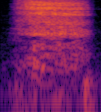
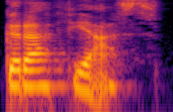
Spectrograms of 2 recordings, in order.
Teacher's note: here in Spain, they pronounce the C's with a TH sound. Th.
